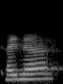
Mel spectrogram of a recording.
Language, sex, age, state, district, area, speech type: Bodo, female, 45-60, Assam, Chirang, rural, conversation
